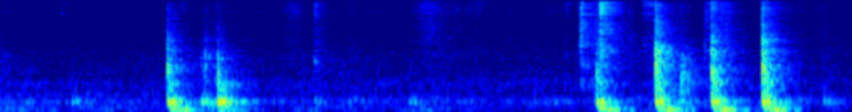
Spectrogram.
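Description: Claw hammer striking the connectors on the top of a clothes cabinet frame while it is being assembled: two blows about a second in, then, from about three seconds in, a steady run of about four blows a second.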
